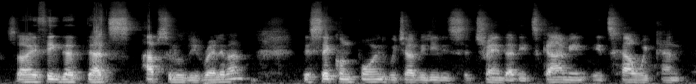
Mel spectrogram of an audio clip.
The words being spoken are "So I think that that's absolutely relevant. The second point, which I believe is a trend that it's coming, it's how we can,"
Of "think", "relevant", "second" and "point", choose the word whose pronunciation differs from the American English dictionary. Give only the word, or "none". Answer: none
